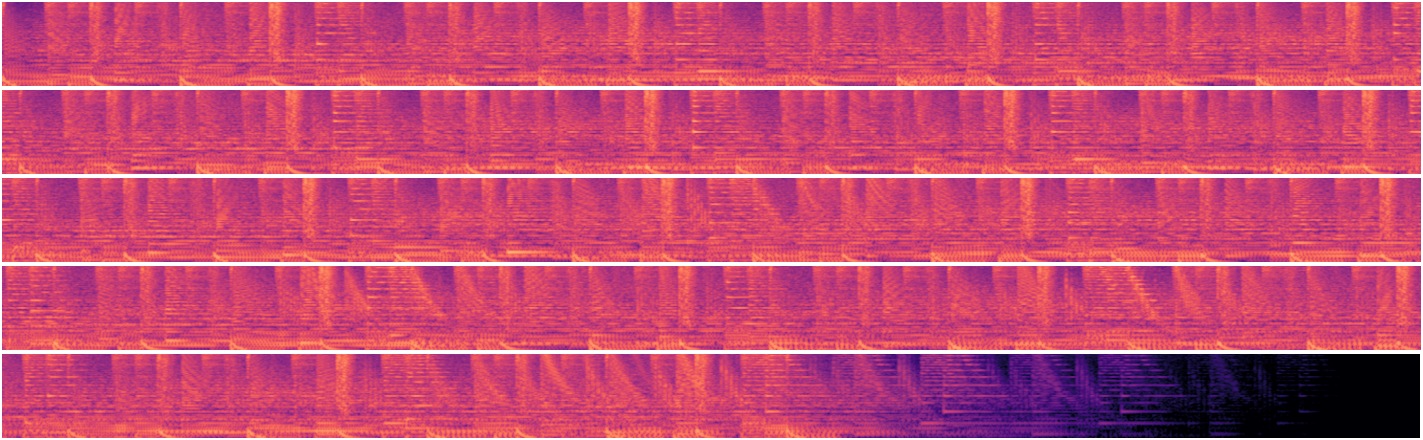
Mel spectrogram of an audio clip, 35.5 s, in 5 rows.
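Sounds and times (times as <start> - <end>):
synth music: 0.0 - 33.8.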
